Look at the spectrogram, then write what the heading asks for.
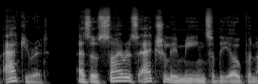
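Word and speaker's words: Wsir: first among them was WJR pronounced assar yasar azer aeru ozar ozer weer user yuz or oer called Osiris by the Greeks historians Plutarch and deodor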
